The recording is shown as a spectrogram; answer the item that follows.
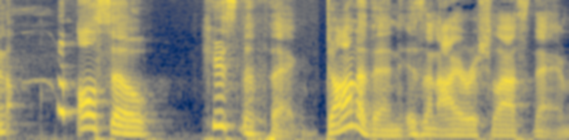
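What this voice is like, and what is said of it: Usual voice. Nothing is said of it.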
